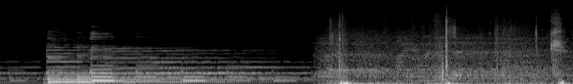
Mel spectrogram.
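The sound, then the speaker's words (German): After a brief musical intro, karate sparring: scuffling movement punctuated by a few sharp, echoing thuds at irregular intervals as one fighter attacks with the left fist while holding a recorder in the right hand, and the training partner blocks, twists the arm and strikes back. “Was ihr hier hört, das bin ich beim Karate.”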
